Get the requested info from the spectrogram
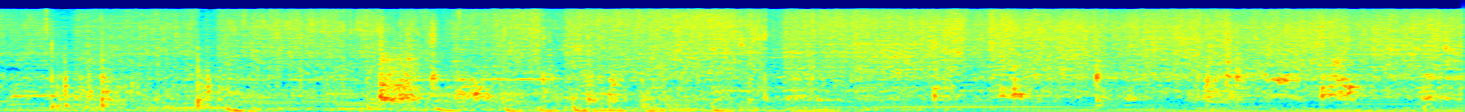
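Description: Onions and freshly added chopped tomatoes frying in oil in a metal kadhai with a steady sizzle, while a perforated metal spatula stirs them with repeated scraping strokes against the pan.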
